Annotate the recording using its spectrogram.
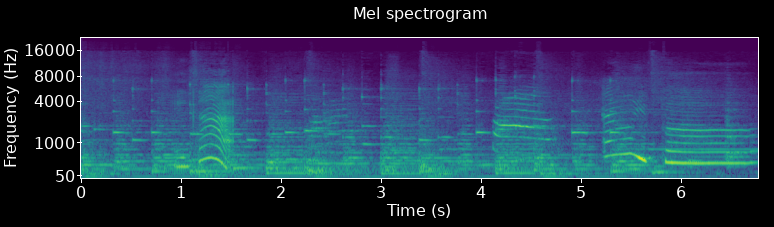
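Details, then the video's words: Domestic cat producing odd sounds other than chattering: several rising-then-falling meows, one ending in a long level tone, set against continuous cheerful background music. "채터링도 아닌 이상한 소리를 내는 고양이 울음 해석"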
